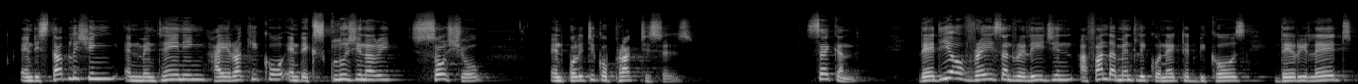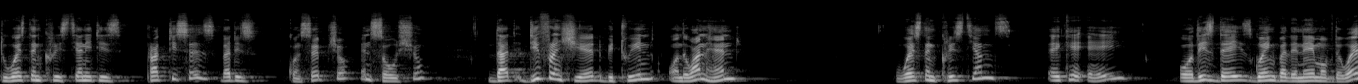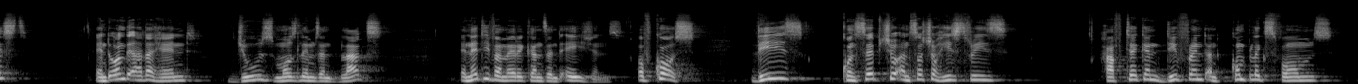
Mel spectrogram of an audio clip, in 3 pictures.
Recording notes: Denkwerk Festival Lecture and conversation. De Lindenberg.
